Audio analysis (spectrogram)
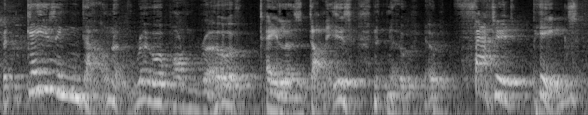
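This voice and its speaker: Pompous, swooping old curator. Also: male voice, sits high, very animated, slow pace, few pauses, echoey room, distant mic, a little hiss or hum, heavily acted. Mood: haughty, bitter. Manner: pompous, scornful, grandiloquent. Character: pompous, cantankerous old male museum curator. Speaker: museum curator. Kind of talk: radio sitcom acting.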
